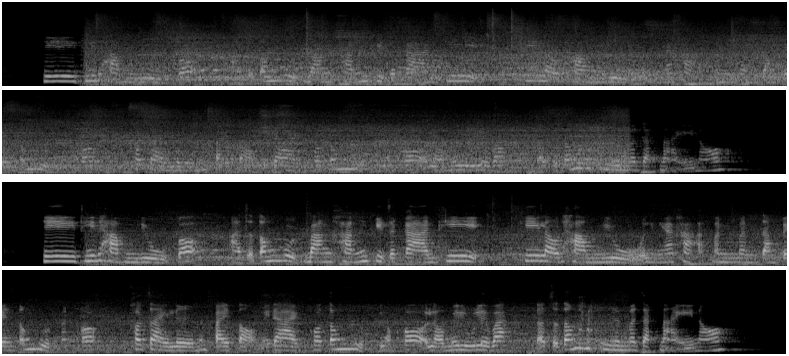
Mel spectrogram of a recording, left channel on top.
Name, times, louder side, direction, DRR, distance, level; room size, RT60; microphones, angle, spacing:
voice 1, 0.4-4.8 5.2-8.8 9.1-15.1, right 7 dB, 85° right, 0.4 m, -30 dB
sound 1, 0.7-10.1 10.8-14.3, left 1 dB, ahead, 1.7 m, -48 dB
sound 2, 0.8-14.1, left 4 dB, 25° left, 0.3 m, -37 dB
13.0 x 5.7 x 2.4 m
head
